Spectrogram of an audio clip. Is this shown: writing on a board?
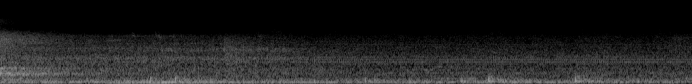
yes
